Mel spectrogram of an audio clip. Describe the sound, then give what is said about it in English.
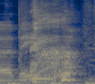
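A harsh cough with a raspy throat-clearing quality, heard as a couple of rough bursts in about a second, fairly loud. “And I apologize for my coughing over here, ladies and gentlemen.”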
